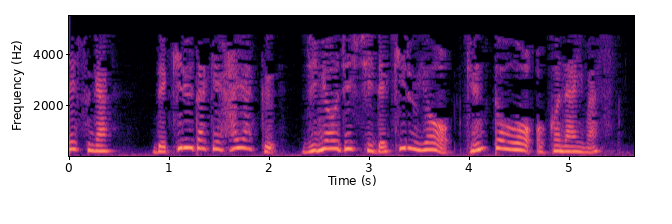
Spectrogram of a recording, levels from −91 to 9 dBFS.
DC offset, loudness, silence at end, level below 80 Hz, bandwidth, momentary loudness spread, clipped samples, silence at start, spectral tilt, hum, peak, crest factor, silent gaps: under 0.1%; -21 LUFS; 0.35 s; -52 dBFS; 5 kHz; 9 LU; under 0.1%; 0 s; -9.5 dB/octave; none; -8 dBFS; 14 dB; none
